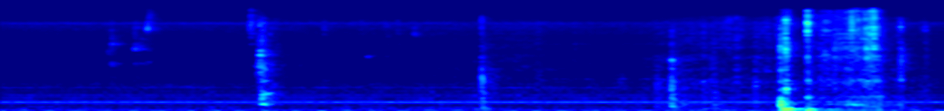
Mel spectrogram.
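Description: Light clicks and a louder knock about five seconds in, followed by a brief rustle, from handling a cooking-oil bottle while filling a deep fryer. A steady hum runs underneath.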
